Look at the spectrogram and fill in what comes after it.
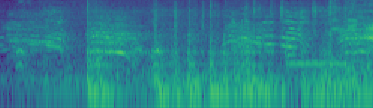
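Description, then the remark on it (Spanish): A large trash can is thrown onto a dog that is biting a mail carrier, crashing down with a heavy hollow thud, followed by several more knocks and scrapes, all under an agitated crowd shouting and clamoring. “Y lo agarra y se lo tira al perro encima y ni así lo, lo deja de morder, güey.”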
